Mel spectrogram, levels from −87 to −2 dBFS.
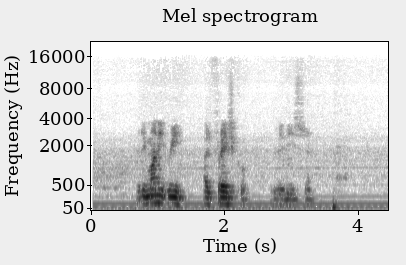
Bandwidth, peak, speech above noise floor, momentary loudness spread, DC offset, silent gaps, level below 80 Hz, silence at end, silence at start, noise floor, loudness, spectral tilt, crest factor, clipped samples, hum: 15 kHz; -2 dBFS; 23 dB; 20 LU; under 0.1%; none; -42 dBFS; 0.5 s; 0.05 s; -42 dBFS; -20 LUFS; -8 dB/octave; 20 dB; under 0.1%; none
